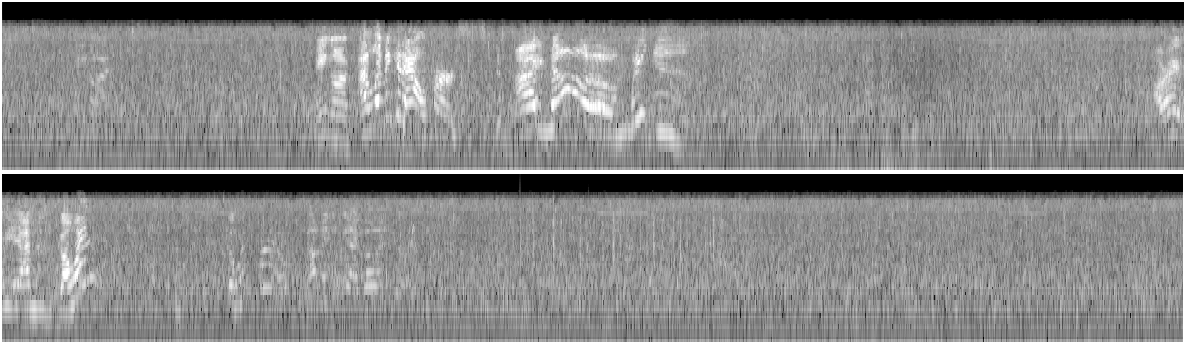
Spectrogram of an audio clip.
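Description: A tub's water bubbles and hums steadily.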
